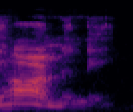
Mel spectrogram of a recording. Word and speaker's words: HarmonE: then at the end we put a long e for harmony okay what we decided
